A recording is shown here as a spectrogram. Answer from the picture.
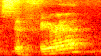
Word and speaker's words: Safera: being here as well it's pronounced safera her name is said safera did I say it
